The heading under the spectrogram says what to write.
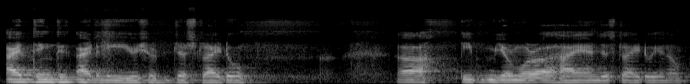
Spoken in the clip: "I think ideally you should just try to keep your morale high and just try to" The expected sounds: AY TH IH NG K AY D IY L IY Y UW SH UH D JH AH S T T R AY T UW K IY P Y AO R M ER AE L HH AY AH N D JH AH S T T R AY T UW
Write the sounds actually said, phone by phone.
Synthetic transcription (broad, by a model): AY T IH NG K AY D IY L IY Y UW SH UH D JH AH S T T R AY T UW K IY P Y AO R M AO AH HH AY AH N D JH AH S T T R AY T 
